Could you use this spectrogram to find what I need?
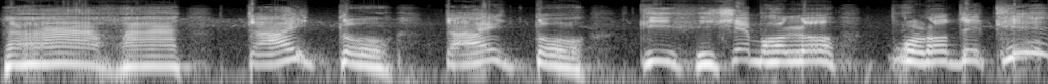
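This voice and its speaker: A man's put-on character voice, raised and projected, high in pitch with ordinary pitch variation, at a fairly slow pace and very even loudness. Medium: audio drama. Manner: grumbling, cranky.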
